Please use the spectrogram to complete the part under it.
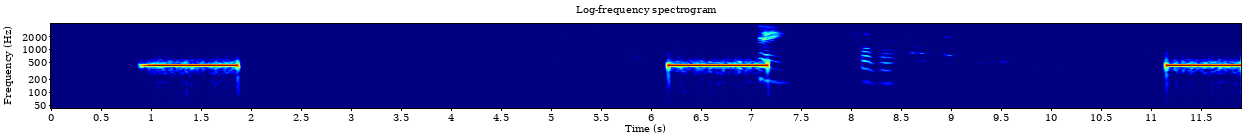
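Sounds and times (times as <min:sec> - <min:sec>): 
telephone line tone while a call is being placed: 0:00.9 - 0:01.9, 0:06.2 - 0:07.1, 0:11.2 - 0:11.8
speech: 0:08.1 - 0:08.6.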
